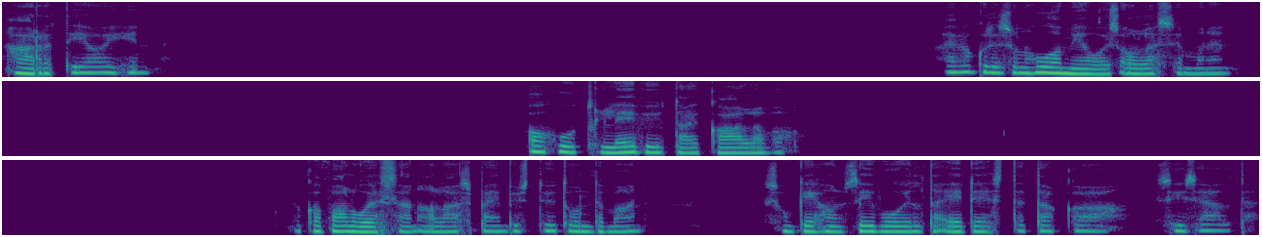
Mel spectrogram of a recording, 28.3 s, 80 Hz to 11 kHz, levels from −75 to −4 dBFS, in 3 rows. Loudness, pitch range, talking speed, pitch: -32 LUFS, 185-210 Hz, 50 wpm, 195 Hz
